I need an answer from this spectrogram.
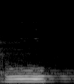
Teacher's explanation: ہو تھوڑا کھینچیں گے کیونکہ واو پر جزم آ جائے گا، اور واو سے پہلے والے حرف پر اگر پیش ہو، ٹھیک ہے نا، اور جزم آ جائے تو ہم کھینچ کے پڑھتے ہیں ہو۔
